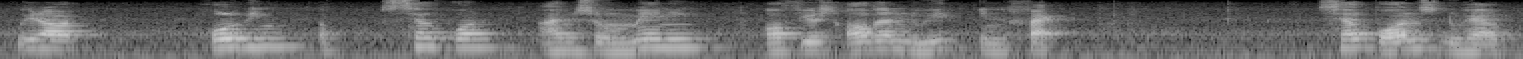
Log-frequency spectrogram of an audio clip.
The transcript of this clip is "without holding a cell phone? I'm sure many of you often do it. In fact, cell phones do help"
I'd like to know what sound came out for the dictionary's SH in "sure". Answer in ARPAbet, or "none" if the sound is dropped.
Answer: S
